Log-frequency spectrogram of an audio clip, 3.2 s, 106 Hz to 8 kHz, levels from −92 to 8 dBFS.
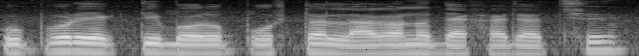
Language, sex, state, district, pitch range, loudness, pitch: Bengali, male, West Bengal, Cooch Behar, 120-140 Hz, -15 LUFS, 125 Hz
